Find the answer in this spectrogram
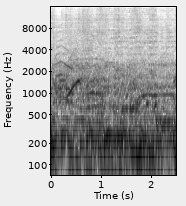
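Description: Live band music played loud through a concert PA, heard from within the crowd, with audience shouts rising over it early on.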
